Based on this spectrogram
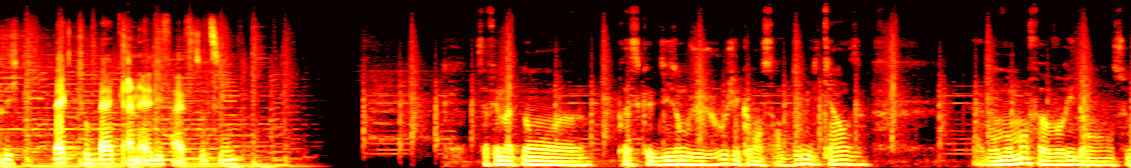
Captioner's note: French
